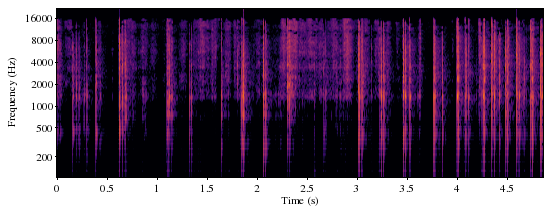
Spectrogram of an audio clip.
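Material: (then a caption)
Cardboard. Painted nails tap rapidly and repeatedly on the top face of a small, flat, elongated, hollow kraft cardboard box held horizontally. About two dozen short, dry clicks with a hollow, papery tone around 1.3 kHz land in an irregular, quickening rhythm, each dying away almost instantly.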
